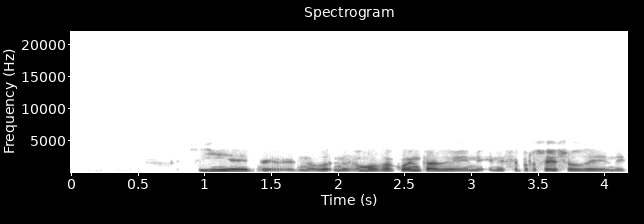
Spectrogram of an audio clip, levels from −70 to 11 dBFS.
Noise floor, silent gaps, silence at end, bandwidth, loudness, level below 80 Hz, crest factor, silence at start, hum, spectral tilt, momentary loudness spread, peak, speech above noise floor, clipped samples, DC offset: -69 dBFS; none; 0 s; 5.2 kHz; -23 LUFS; under -90 dBFS; 20 dB; 0.95 s; none; -7.5 dB/octave; 9 LU; -4 dBFS; 46 dB; under 0.1%; under 0.1%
